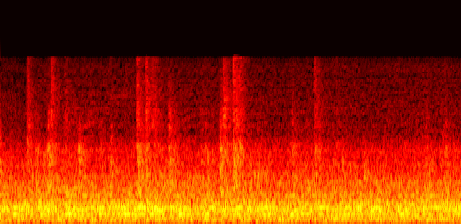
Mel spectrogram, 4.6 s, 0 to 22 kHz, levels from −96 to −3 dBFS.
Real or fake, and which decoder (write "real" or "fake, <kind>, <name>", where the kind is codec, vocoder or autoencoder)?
real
